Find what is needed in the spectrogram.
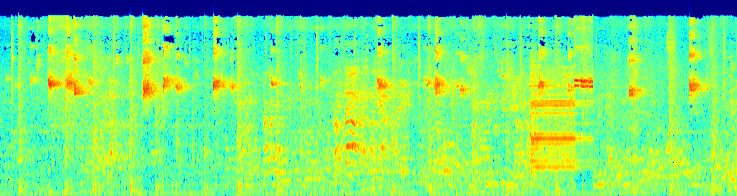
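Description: A basketball being dribbled repeatedly on the court floor during one-on-one play, with short high squeaks from sneakers and the voices of onlookers in a large covered hall.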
